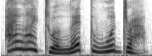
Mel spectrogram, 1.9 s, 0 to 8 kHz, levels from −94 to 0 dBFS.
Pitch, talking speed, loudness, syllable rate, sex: 265 Hz, 250 wpm, -16 LUFS, 4.5 syllables/s, female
